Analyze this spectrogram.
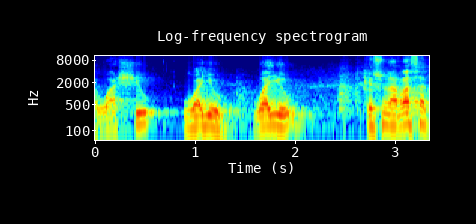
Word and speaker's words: Wagyu: voy a preguntar por enésima vez cómo se pronuncia Wagyu. Wagyu.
